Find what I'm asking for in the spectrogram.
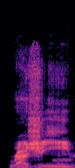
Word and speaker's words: Rajiin: Well, our next episode, and I'm not sure how to pronounce this, but it's Rajine. – All right. – Rajine, yeah. R-A-J-I-I-N.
